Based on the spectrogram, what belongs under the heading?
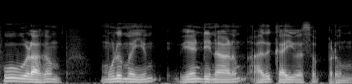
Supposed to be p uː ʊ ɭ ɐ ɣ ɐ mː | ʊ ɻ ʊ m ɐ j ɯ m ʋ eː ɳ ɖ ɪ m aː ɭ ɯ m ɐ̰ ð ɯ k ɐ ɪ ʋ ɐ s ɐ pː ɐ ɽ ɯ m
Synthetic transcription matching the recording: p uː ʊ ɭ ɐ ɣ ɐ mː | ʊ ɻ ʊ m ɐ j ɯ m ʋ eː ɳ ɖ ɪ n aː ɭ ɯ m ɐ̰ ð ɯ k ɐ ɪ ʋ ɐ s ɐ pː ɐ ɽ ɯ m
